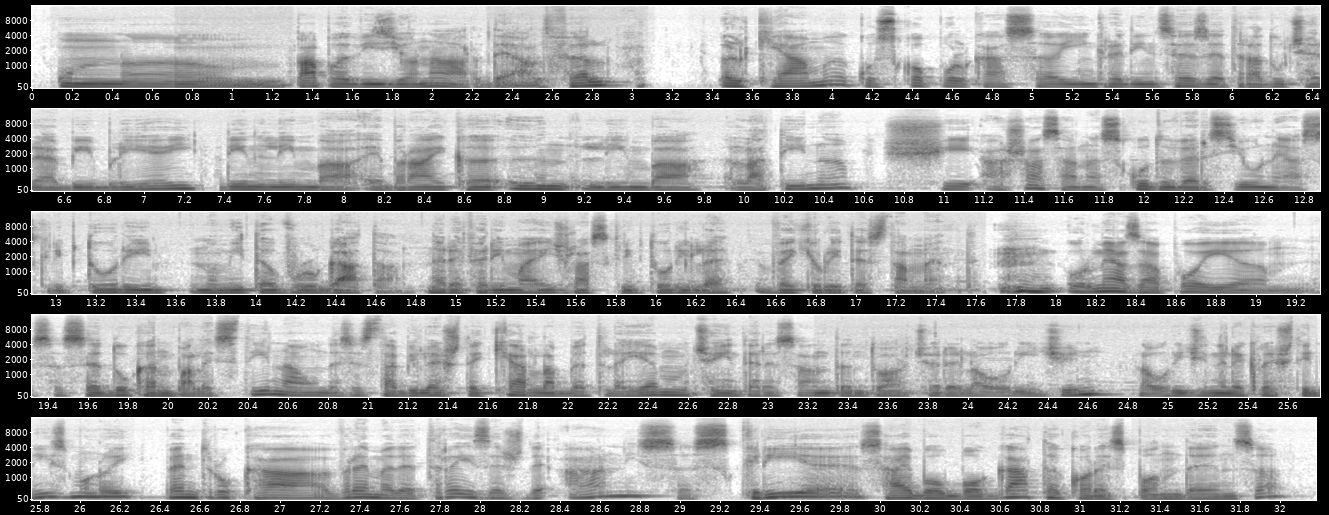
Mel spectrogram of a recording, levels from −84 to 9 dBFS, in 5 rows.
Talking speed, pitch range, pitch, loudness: 130 wpm, 95-120 Hz, 100 Hz, -25 LUFS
